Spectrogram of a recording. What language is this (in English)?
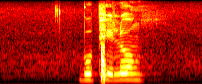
Southern Sotho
